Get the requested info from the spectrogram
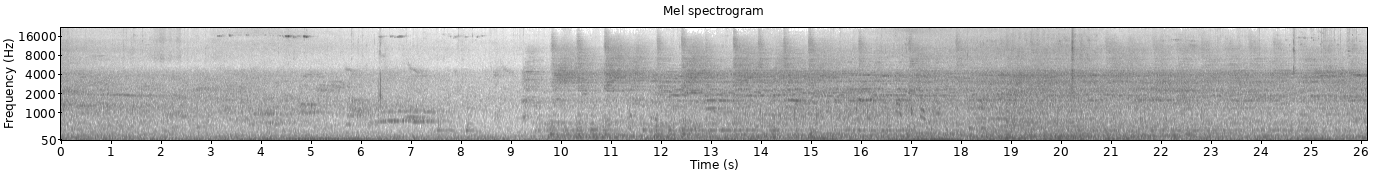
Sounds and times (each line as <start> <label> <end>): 0.0 Traffic sound 26.1
0.0 Walking in the area of the temple 26.1
9.2 Taiwanese traditional opera 26.1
